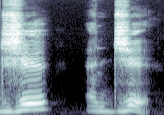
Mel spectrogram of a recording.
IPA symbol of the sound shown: ʒ, d͡ʒ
